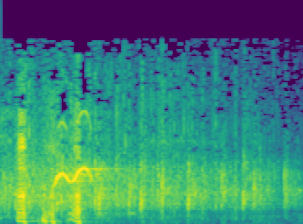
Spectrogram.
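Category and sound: crowd, audience hand clapping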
